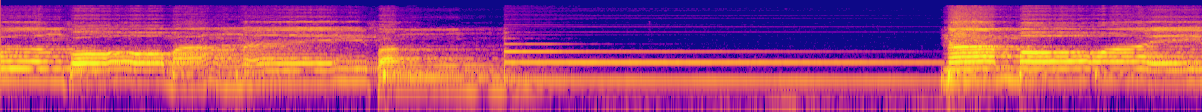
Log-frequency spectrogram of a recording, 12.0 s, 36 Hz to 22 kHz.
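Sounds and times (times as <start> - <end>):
bowl bell ringing: 3.9 - 10.3
low steady hum: 5.3 - 10.2.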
